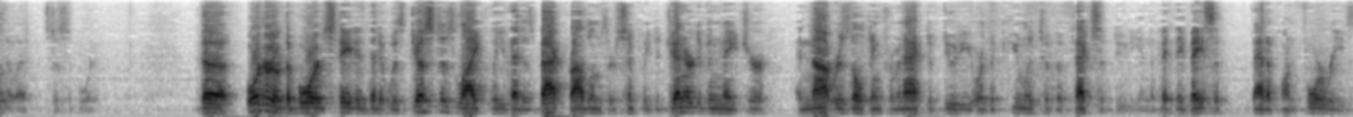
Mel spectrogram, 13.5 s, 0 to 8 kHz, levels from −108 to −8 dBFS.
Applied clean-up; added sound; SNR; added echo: none; none; none; none.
